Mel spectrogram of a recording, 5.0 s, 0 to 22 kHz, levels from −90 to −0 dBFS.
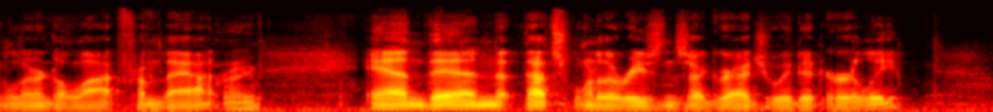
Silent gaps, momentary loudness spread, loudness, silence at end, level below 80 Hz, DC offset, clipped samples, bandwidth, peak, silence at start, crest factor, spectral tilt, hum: none; 13 LU; -29 LUFS; 0.05 s; -48 dBFS; under 0.1%; under 0.1%; 17 kHz; -6 dBFS; 0 s; 24 dB; -5 dB/octave; none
